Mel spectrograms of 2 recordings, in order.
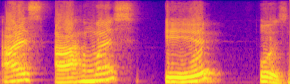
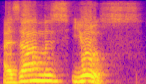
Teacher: A junção entre essas vogais e considerá-las e contá-las como uma única sílaba. Por isso que, por exemplo, no verso inicial da estrofe de do primeiro canto de de osas, nós temos aqui as armas e os, né, as armas yos. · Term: elisão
